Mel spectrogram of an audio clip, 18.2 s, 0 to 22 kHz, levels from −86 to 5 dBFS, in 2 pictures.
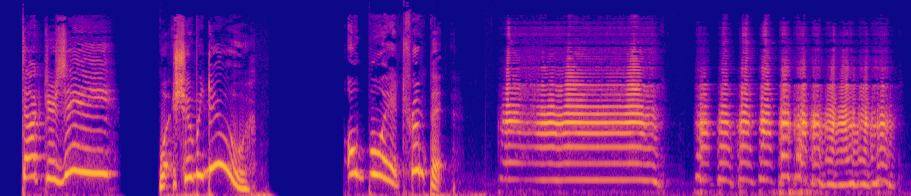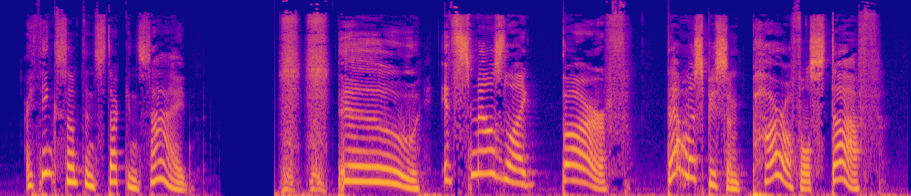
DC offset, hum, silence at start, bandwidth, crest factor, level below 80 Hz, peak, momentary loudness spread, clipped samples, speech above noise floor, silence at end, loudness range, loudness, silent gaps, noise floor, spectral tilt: under 0.1%; none; 0.25 s; over 20 kHz; 16 dB; -36 dBFS; 0 dBFS; 9 LU; under 0.1%; over 76 dB; 0.15 s; 3 LU; -14 LUFS; 1.28-1.59 s, 2.81-3.44 s, 11.38-11.86 s; under -90 dBFS; -3.5 dB/octave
